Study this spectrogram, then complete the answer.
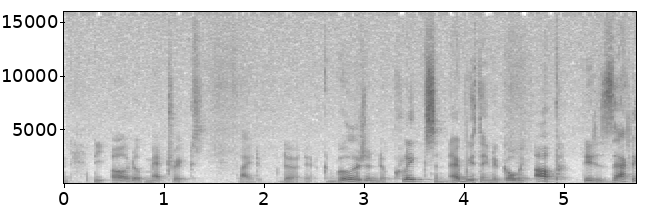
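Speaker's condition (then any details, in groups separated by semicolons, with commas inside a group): No condition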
